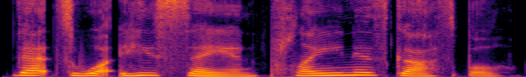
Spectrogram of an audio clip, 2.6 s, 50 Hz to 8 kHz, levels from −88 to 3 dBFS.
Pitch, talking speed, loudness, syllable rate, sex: 220 Hz, 160 wpm, -18 LUFS, 3.4 syllables/s, female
